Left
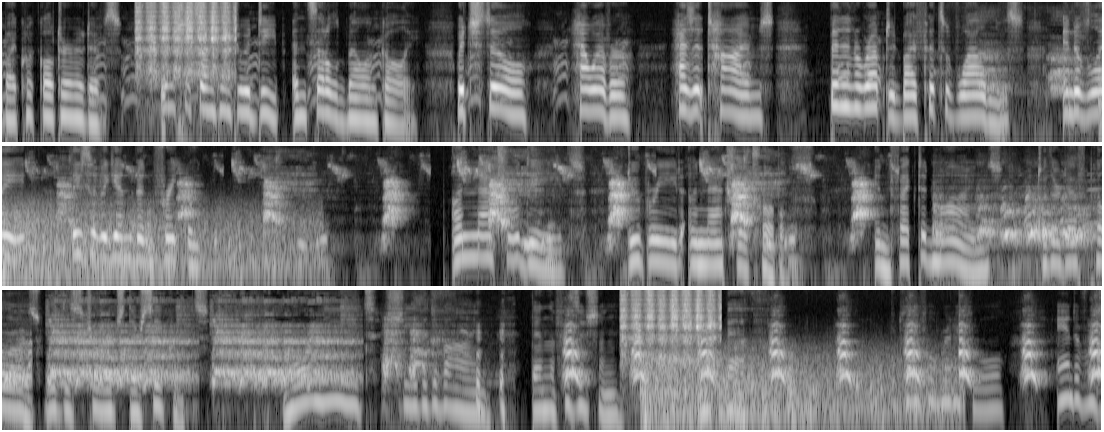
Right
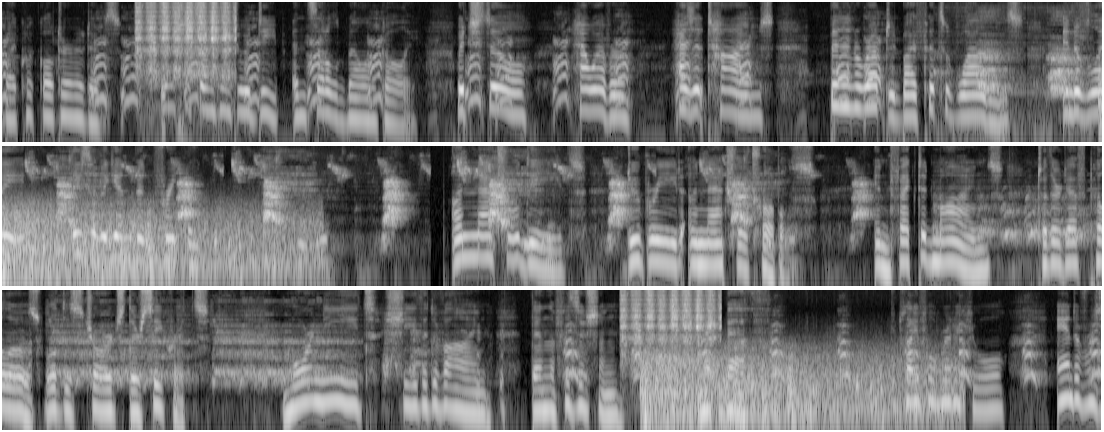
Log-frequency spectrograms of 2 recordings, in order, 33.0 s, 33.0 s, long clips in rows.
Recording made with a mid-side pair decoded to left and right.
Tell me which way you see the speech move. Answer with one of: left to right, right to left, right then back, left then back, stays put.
left to right.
